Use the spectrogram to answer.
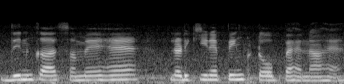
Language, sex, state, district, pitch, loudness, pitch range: Hindi, female, Haryana, Jhajjar, 205 Hz, -15 LUFS, 190-215 Hz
